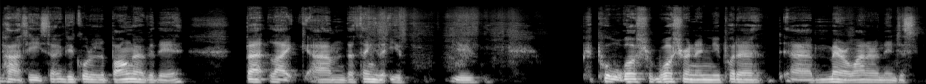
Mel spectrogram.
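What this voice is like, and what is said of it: New Zealand accent. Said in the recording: “my accent ... the Kiwi accent”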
